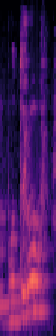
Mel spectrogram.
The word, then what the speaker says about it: Мудров: несколько задумывалась потому что вопрос о том как ставить ударение он до сих пор обсуждается в русском языке нет правил здесь как его поставили так она будет ставиться все-таки от старых врачей мы чаще слышим именно такое произношение мудров то есть здесь поколения в поколения она каким-то образом перешло и мы придерживаемся ударение на второй слог что известно об этом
